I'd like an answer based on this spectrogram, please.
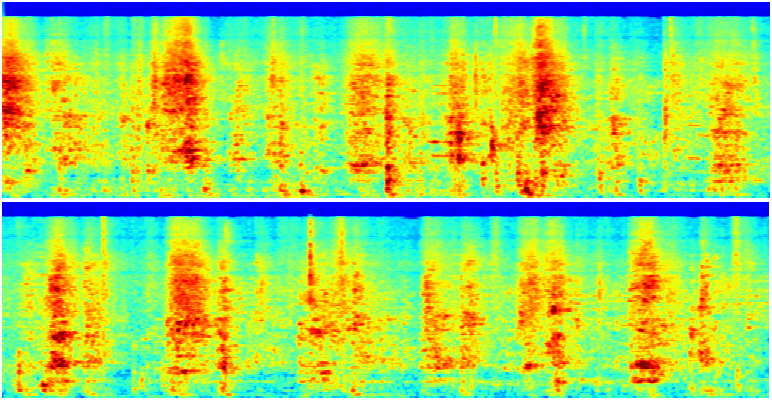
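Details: Boerboel named Molly playing with her owner indoors at night: rough, low grumbling growls and huffs come in uneven bursts, with occasional human voices and rubbing noises in the background.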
